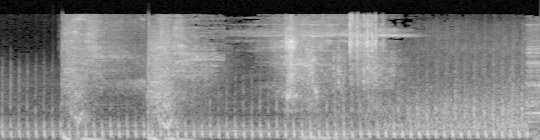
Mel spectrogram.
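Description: Helicopter rotor beating in a fast, even chop, with several loud whooshing sweeps between about half a second and four seconds in, one falling in pitch.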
